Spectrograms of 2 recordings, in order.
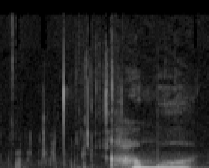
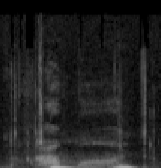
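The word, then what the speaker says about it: jamón: So we just pronounce it as Uh for example Jamon. Jamon.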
